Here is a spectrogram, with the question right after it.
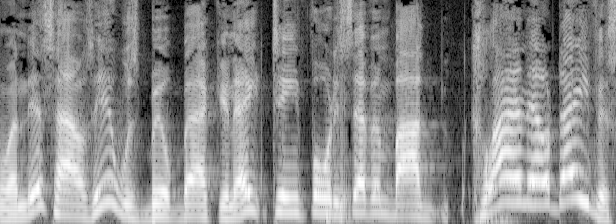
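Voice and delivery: heavy put-on southern drawl, thick and sing-song. Speaker retells pretending to give a house tour for a YouTube bit, thick southern accent. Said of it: "with a thick southern accent".

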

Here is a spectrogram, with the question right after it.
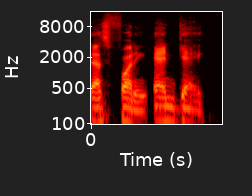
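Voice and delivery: ordinary talk, nothing marked

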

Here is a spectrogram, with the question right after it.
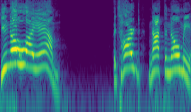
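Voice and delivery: shouting. Telling the comic that everyone knows him: yelling. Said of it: "I yell like this all the time".

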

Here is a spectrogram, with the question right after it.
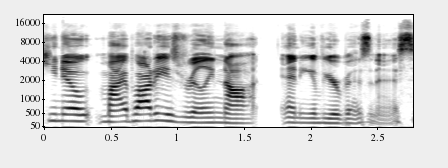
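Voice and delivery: plain

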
